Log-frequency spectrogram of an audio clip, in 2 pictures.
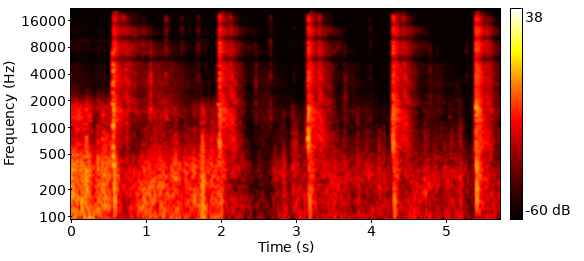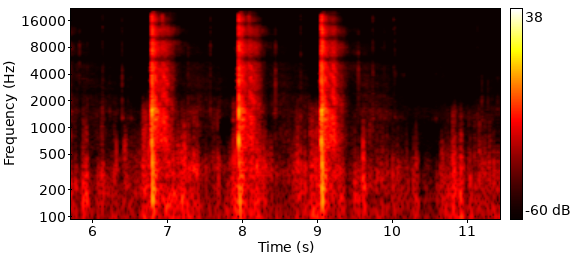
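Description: An Aselkon S4 air rifle fires eight sharp, close shots at roughly one-second intervals, each a crisp crack against a low background hum, with no voices.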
